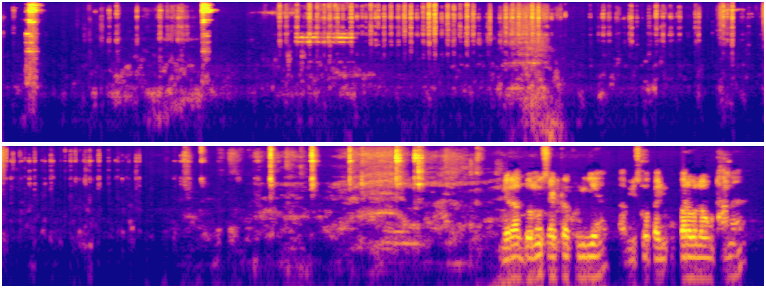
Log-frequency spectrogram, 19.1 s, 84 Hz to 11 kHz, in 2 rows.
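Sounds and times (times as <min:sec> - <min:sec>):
screwdriver scratching metal parts: 0:00.0 - 0:00.5, 0:01.1 - 0:02.7, 0:03.4 - 0:15.5
scraping: 0:01.1 - 0:02.7, 0:03.4 - 0:15.6.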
